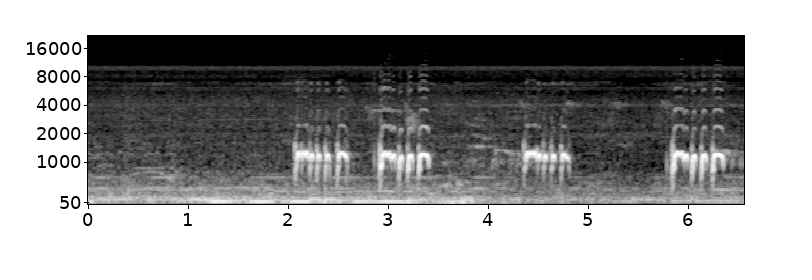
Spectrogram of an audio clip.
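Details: Local zebra dove cooing steadily, a lure for other doves to sing: four phrases of quick pulsed notes ending in a short trill, spaced about a second or more apart, over a rumbling low background.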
